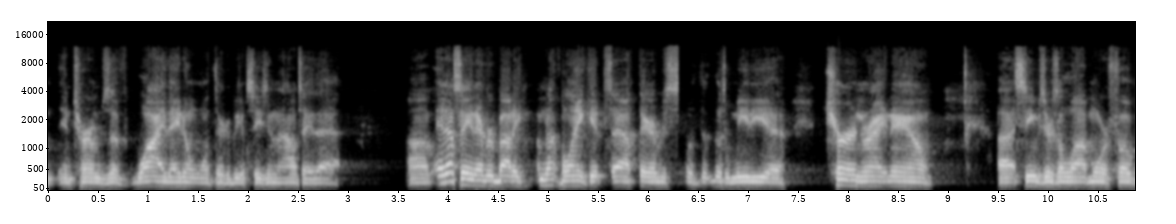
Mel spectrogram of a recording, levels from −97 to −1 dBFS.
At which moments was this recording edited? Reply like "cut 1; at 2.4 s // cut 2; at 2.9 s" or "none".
cut 1; at 2.0 s // cut 2; at 2.5 s // cut 3; at 4.1 s // cut 4; at 5.1 s // cut 5; at 6.3 s // cut 6; at 6.8 s // cut 7; at 8.1 s // cut 8; at 9.7 s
